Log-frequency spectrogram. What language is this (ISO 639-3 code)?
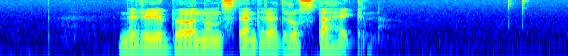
fao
